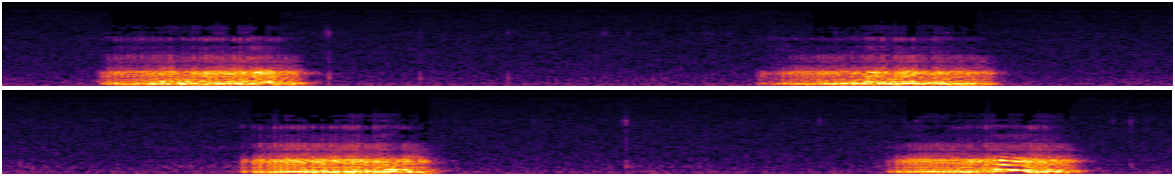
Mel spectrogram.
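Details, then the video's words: A dog snores in its sleep with four steady, rough snores, each about a second long. They come roughly every three seconds, with near silence between them. "Perro roncando"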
